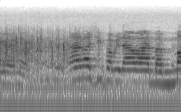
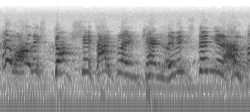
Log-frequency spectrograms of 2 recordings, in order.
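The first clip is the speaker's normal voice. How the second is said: higher, droning bore voice; mock bore; 7 semitones higher than usual. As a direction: play the pompous idiot next door. Impersonating bores.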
